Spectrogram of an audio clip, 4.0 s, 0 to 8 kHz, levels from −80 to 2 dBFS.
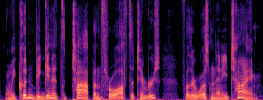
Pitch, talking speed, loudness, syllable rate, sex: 150 Hz, 260 wpm, -19 LUFS, 6.1 syllables/s, male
